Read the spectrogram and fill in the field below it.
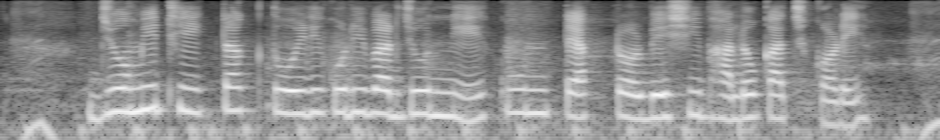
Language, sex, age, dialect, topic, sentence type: Bengali, female, 18-24, Rajbangshi, agriculture, question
